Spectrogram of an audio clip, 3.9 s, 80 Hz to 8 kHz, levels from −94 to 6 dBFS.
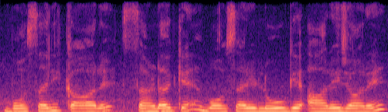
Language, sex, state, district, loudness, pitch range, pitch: Hindi, female, Rajasthan, Jaipur, -15 LUFS, 195-205 Hz, 200 Hz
